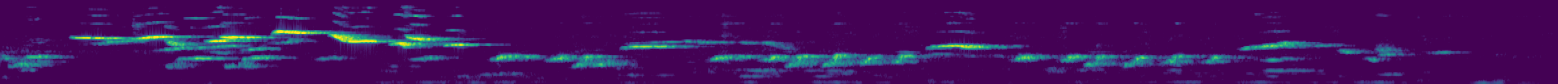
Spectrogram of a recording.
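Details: Oriental magpie-robin from a kept breeding pair singing loud, varied whistled phrases: a high tangled opening, then rapid trilled notes and clear slurred whistles in quick succession, fading at the end.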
